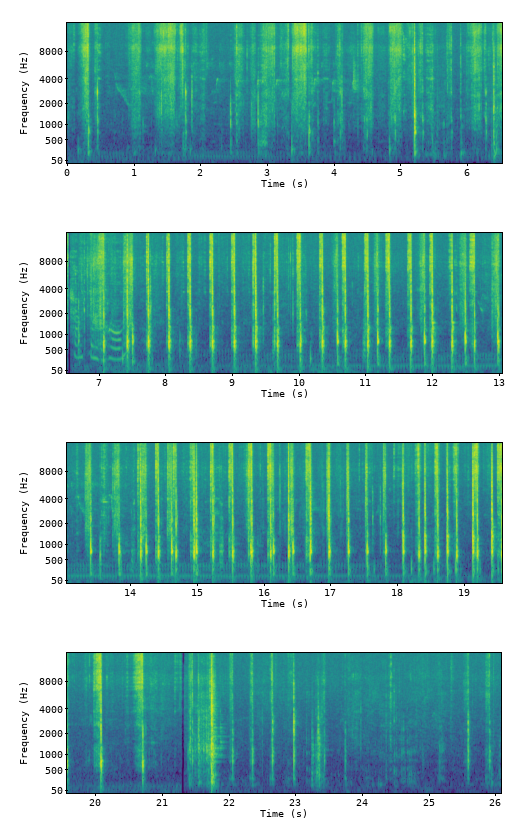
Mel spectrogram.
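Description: Steel cleaver chopping vegetables on a wooden chopping block: sharp knocks of the blade hitting the wood. The chops are scattered at first, then come in a fast, even run of about three to four a second from roughly seven seconds in to about twenty seconds, and thin out again near the end.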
